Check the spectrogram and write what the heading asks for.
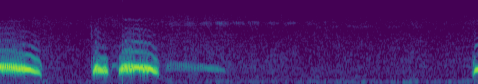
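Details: Spotted dove used as a ground decoy, 'karam pa' wild-style song with 'khat' and 'nun': the end of one coo, a full phrase of a clipped note, long coo and faint trailing hum, then another phrase starting.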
